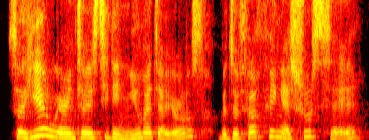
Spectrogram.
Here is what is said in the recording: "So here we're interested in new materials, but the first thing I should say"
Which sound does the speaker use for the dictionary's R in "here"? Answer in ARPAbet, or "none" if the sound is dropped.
R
